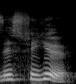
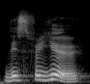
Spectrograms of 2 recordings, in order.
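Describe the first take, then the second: First: The words run together, with 'for' reduced. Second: The same.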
